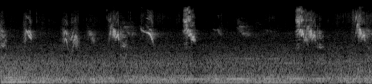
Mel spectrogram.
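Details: On 6 May 2021, fledgling Eurasian tree sparrows are fed by adults and give rapid, high, scratchy chirps. Several overlap in quick clusters, with a faint low hum beneath.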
